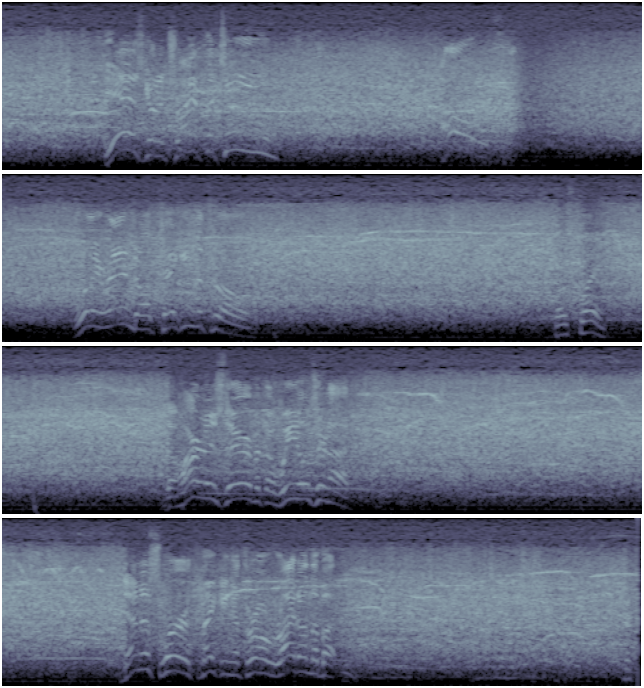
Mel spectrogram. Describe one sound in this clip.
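A large crowd cheers and roars in a big open stadium.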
